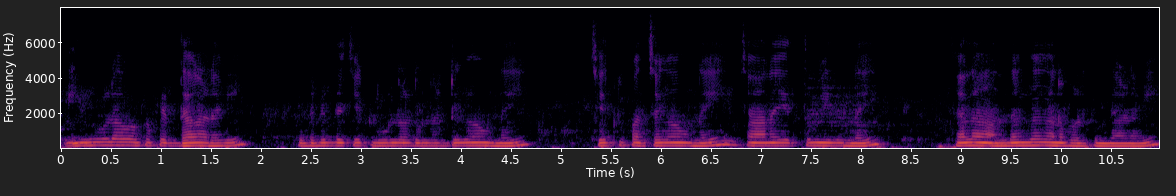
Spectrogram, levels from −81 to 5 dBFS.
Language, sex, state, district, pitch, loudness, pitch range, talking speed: Telugu, female, Telangana, Karimnagar, 165 Hz, -38 LUFS, 155-170 Hz, 115 wpm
